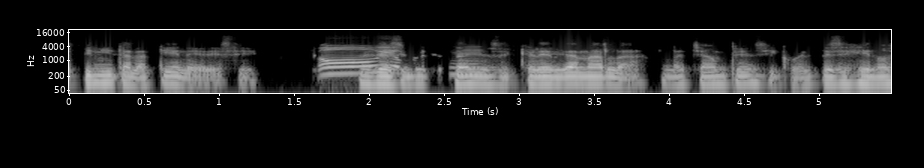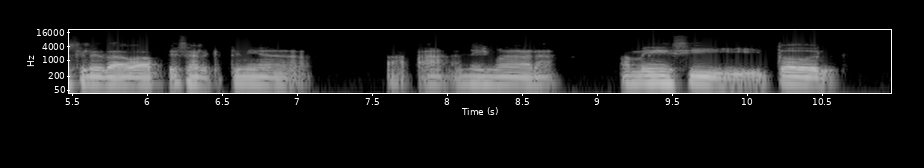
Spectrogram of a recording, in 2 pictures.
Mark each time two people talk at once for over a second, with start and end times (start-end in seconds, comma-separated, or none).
1.9-3.2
